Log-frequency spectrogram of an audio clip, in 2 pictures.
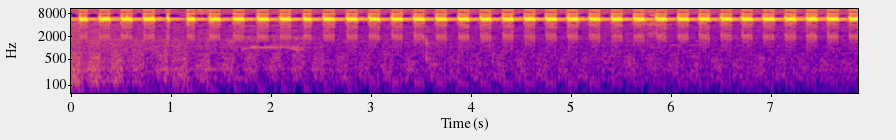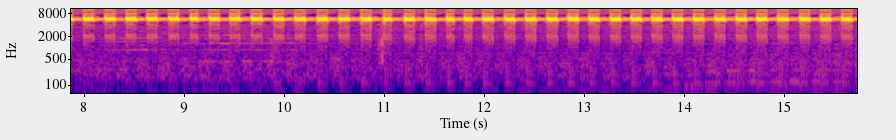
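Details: Shrill, metallic chirps from a forest cricket pulse rapidly and steadily, over two per second, throughout; faint scattered lower sounds in the quiet background.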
